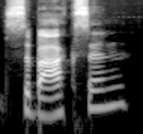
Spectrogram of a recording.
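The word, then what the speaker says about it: Suboxone: much um anyway sorry I didn't mean to pronounce that wrong can you say it again suboxin yeah there you go okay suboxin it would give her a high like the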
